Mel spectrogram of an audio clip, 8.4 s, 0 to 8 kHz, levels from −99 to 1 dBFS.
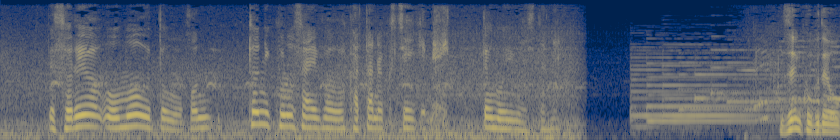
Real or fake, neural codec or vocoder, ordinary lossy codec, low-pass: real; none; none; 7.2 kHz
